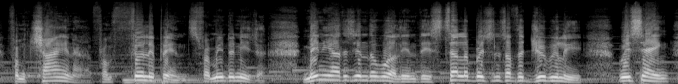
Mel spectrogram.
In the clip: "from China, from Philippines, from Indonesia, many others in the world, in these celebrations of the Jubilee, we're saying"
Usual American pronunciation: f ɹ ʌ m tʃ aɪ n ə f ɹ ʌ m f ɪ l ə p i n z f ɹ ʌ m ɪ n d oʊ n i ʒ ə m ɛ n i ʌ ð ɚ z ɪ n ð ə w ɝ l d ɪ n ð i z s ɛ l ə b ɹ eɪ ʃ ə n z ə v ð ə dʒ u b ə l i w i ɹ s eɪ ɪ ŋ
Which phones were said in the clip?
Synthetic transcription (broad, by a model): f ɹ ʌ m tʃ aɪ n ə f ɹ ʌ m f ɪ l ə p i n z f ɹ ʌ m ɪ n d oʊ n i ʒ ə m ɛ n i ʌ ð ɚ z ɪ n ð ə w ɝ l d ɪ n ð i s ɛ l ə b ɹ eɪ ʃ ə n z ə v ð ə dʒ u b ə l i w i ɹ s eɪ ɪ ŋ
